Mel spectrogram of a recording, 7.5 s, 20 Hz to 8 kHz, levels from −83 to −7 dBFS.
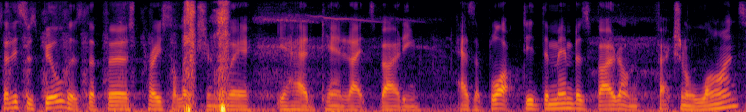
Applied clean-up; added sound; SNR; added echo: none; Dog; 2 dB; none.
